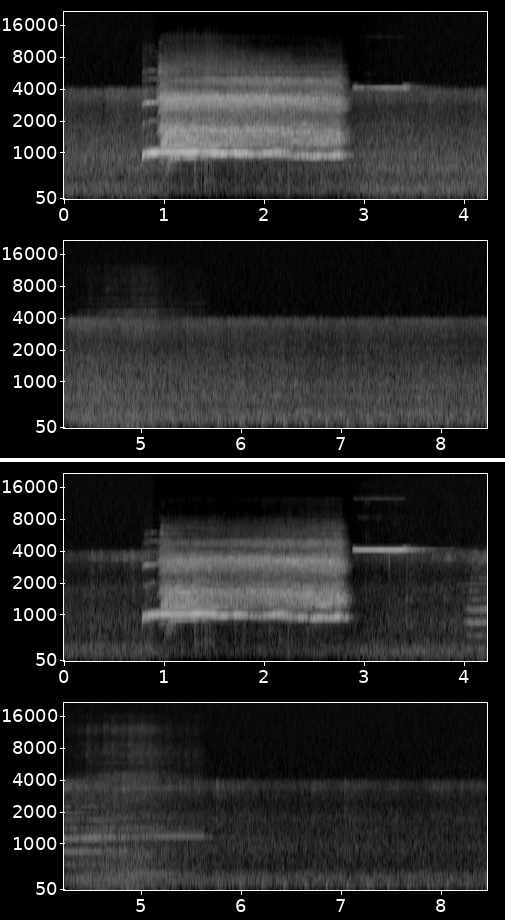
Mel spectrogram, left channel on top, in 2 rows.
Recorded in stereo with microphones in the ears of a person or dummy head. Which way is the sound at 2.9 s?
50° right (ahead or behind).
